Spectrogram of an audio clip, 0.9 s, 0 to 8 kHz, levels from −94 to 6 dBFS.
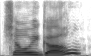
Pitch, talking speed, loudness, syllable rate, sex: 295 Hz, 195 wpm, -14 LUFS, 4.8 syllables/s, female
